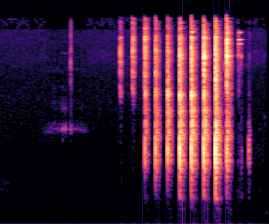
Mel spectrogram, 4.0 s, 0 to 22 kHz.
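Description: Small metal lock pins from an American 1100 padlock accidentally dumped and spilling onto the workbench: a quick clatter of about a dozen light clicks over two seconds, starting near the middle.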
